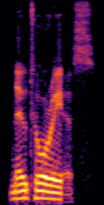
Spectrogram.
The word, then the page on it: notorious: British English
